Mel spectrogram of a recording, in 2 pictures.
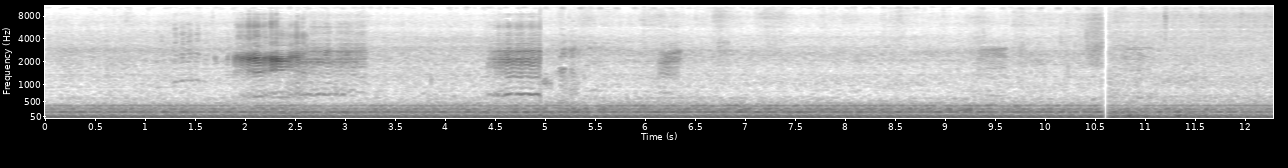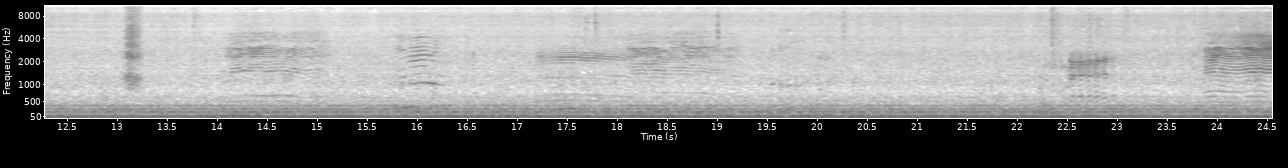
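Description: Sheep bleat repeatedly across a pasture on a regenerative farm, calls overlapping at varied distances over a steady low engine-like hum, with a person speaking briefly among them.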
